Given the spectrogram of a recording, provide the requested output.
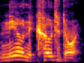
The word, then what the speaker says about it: neonicotinoid: that again well it's in a class called neonicotinoid neonicotinoids is the class and that's just one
